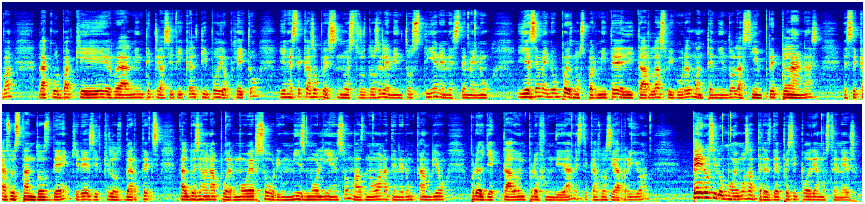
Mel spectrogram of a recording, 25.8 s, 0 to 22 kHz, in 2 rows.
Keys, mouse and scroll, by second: 7.0 click, 15.2-16.2 middle drag, 17.2-18.2 scroll down 2, 17.5-18.5 middle drag, 21.0-21.5 middle drag, 22.3 middle click, 23.7 click, 25.2 click.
